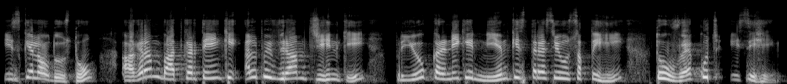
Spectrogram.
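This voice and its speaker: Lively-voiced woman explaining grammar. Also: high voice, moderate pace, hardly any pauses. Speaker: grammar teacher. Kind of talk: scripted explainer narration.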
